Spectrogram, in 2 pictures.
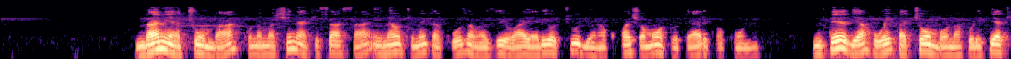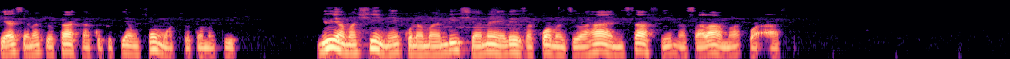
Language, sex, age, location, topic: Swahili, male, 25-35, Dar es Salaam, finance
